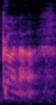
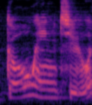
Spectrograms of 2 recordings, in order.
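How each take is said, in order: First: The words merge into one short word. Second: Both words are said fully and separately. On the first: This is the most casual, fastest form. "going to gets shortened into gonna" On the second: This is the formal form. "We would formally say going to"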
